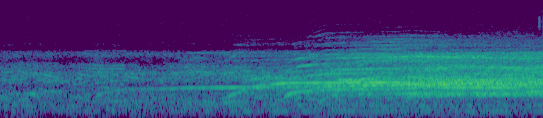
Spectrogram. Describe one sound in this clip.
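A crowd cheers and whistles loudly.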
